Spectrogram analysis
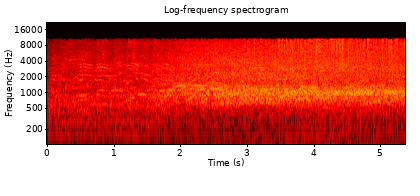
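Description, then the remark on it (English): A large crowd's steady roar swells louder after the first couple of seconds into a sustained cheer with a dense babble of voices, with no single speaker standing out, as the Confederate battle flag is taken down. “Hear the flag coming down. You can hear the crowd.”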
